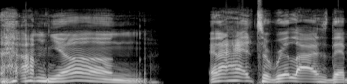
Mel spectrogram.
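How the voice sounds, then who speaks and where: Here a man speaks in an animated tone. His pace is fairly slow. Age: 20s. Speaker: podcast host. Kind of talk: casual monologue.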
